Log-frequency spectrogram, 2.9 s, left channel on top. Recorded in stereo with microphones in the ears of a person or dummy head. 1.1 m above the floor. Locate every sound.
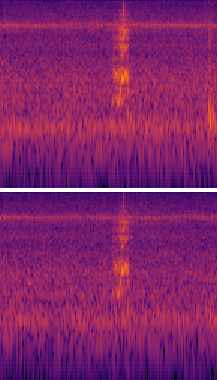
1.5 s a zipper: 20° left (ahead or behind)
